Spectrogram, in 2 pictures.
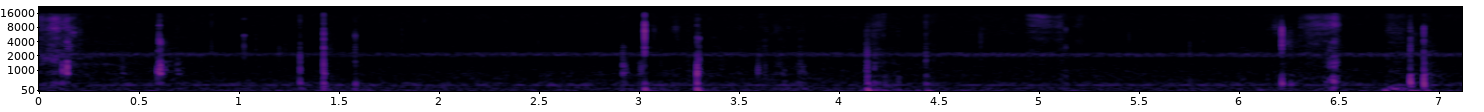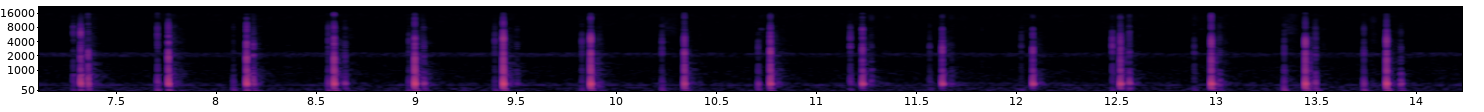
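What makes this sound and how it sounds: A single hollow, empty white smooth-leather lace-up boot in Dr. Martens style, with black laces, yellow stitching and a thick rubber sole, is held near the microphone and tapped and scratched with fingertips and nails along its leather upper. Scattered soft taps and light scratches give way to a steady, quick run of short, dry, hollow-sounding taps. A faint steady tone sits underneath throughout.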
